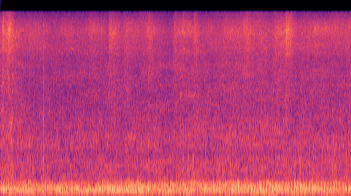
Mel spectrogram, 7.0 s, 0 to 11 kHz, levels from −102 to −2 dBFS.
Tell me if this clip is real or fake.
fake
